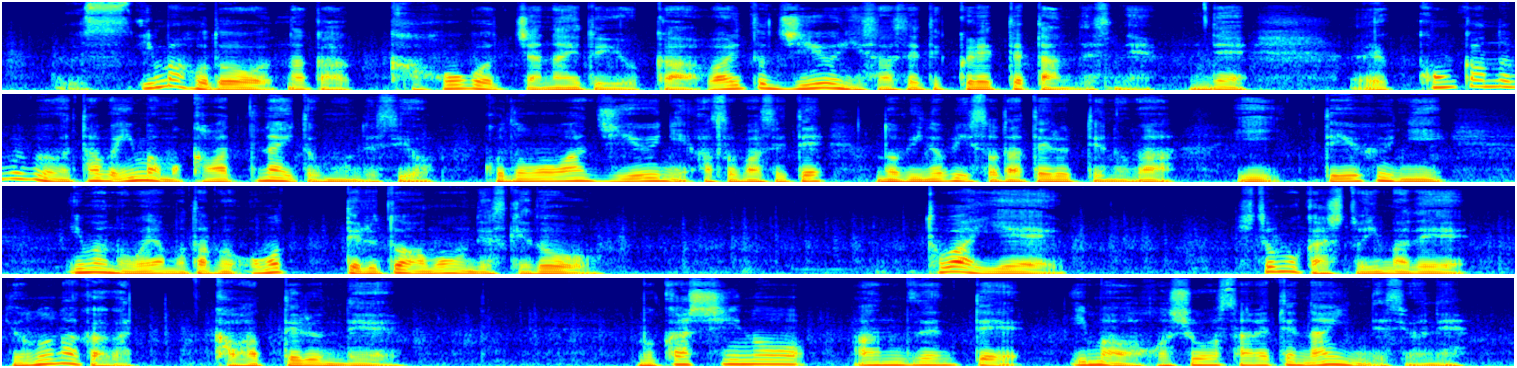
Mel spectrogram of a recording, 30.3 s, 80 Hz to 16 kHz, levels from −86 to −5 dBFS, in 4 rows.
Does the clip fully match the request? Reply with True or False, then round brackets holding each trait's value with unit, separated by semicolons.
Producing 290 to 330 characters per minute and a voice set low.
True (295 characters per minute; 105 Hz)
